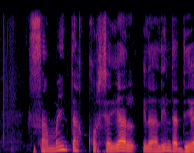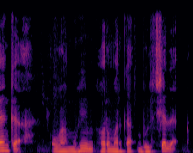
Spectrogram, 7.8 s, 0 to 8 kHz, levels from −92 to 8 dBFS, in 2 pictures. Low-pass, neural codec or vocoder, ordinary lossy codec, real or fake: 7.2 kHz; none; none; real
